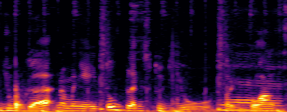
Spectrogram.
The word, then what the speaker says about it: Blanc: Blanc ya bacanya. Blanc. Maaf banget ya bahasa Prancis.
